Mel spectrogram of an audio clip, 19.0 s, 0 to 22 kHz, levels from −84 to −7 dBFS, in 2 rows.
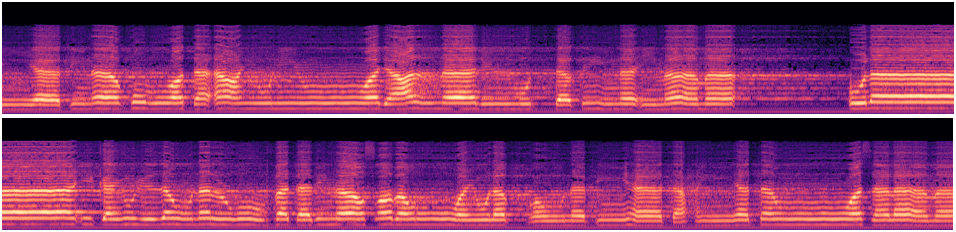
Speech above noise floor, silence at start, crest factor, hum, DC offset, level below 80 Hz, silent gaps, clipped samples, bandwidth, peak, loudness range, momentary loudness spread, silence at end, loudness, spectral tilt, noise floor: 21 dB; 0 s; 14 dB; 50 Hz at -50 dBFS; under 0.1%; -64 dBFS; none; under 0.1%; 9.8 kHz; -2 dBFS; 8 LU; 14 LU; 0 s; -16 LUFS; -3 dB/octave; -37 dBFS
